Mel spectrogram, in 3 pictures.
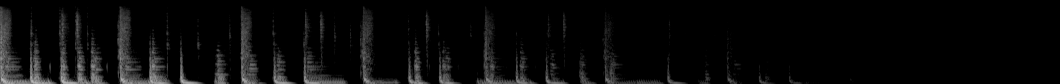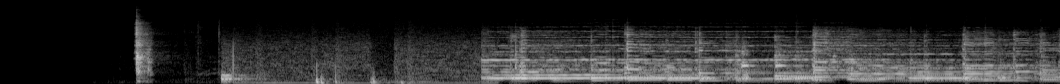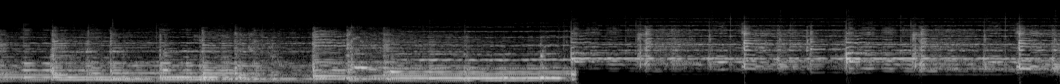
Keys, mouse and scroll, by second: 2.0-2.5 scroll down 7, 2.5-5.0 scroll up 11, 5.0-30.7 drag.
